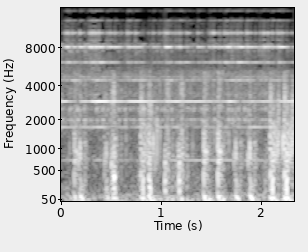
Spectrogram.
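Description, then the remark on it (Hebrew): An alarm bell rings continuously, a harsh metallic clangor of rapid repeated strikes that pulse steadily and loudly throughout, with no voices. “ואז אני מקבל, יש ביחידה נועל, זה די טראומטי, אתה שומע את הפעמון הזה, זה פעמון שאתה לא יכול להתחמק ממנו.”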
